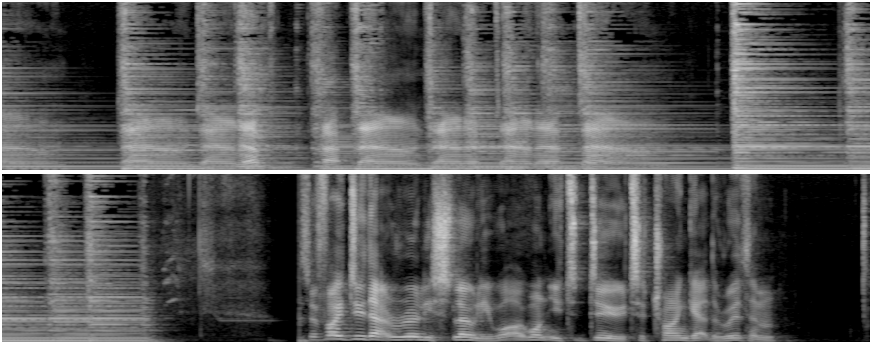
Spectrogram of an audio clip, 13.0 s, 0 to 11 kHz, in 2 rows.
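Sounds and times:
acoustic guitar strumming: 0.0 - 7.8.

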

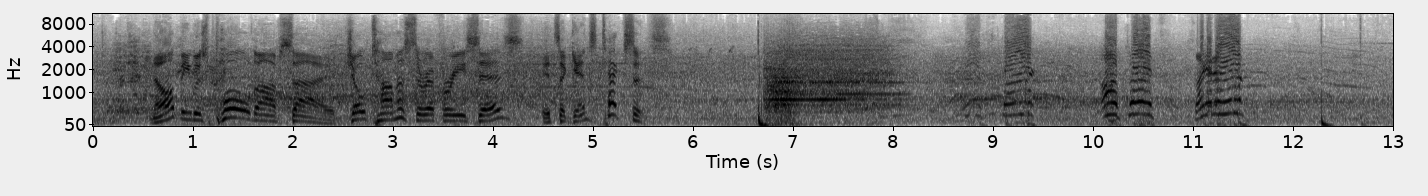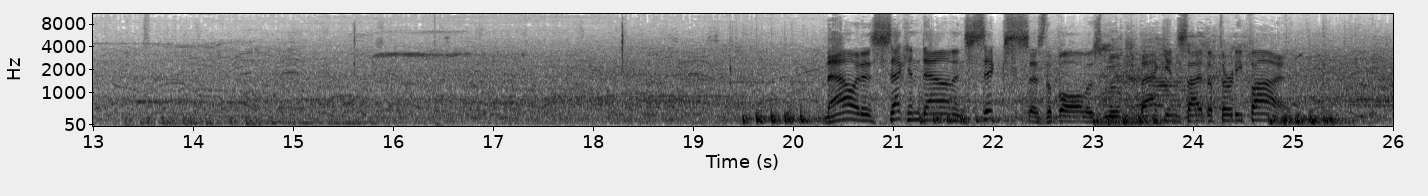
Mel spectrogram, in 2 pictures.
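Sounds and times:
stadium crowd murmur: 0.0 - 26.0.

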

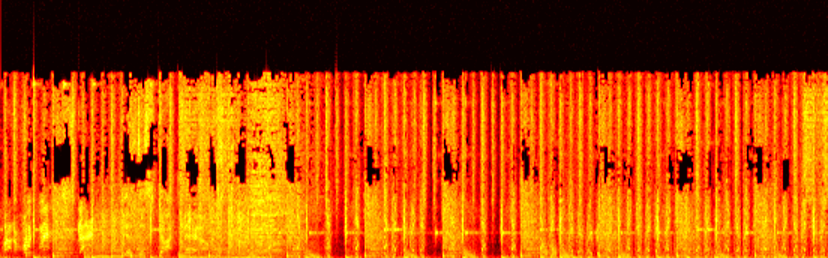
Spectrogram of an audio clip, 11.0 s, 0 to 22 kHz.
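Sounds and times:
fast drum beat: 0.0 - 11.0
turntable scratching: 3.8 - 11.0.

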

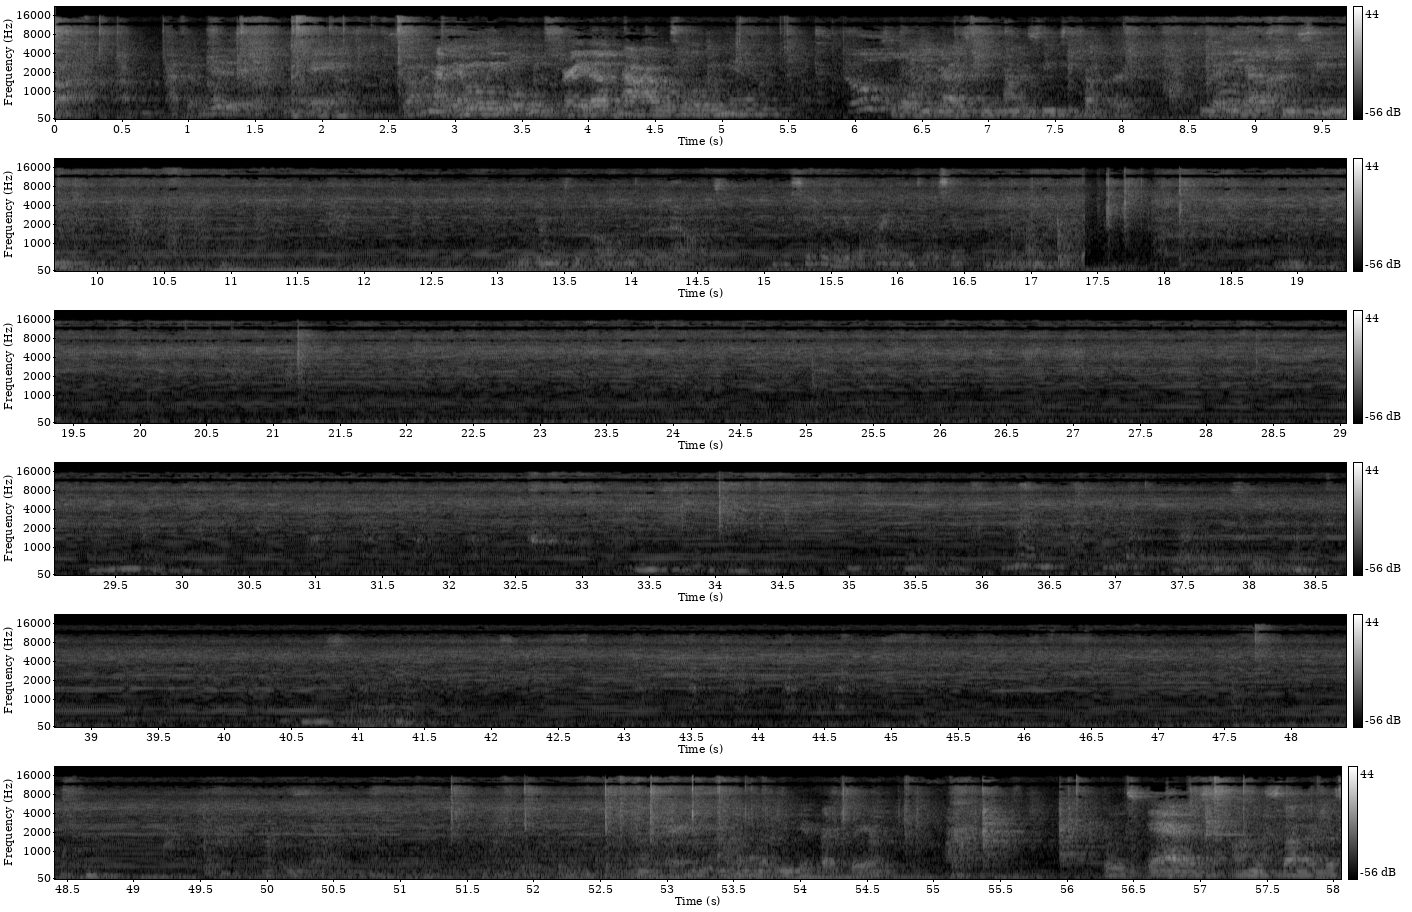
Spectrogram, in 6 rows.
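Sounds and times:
electric clippers shaving fur: 0.0 - 58.0.

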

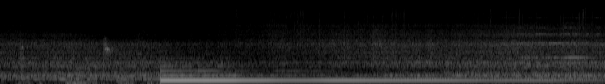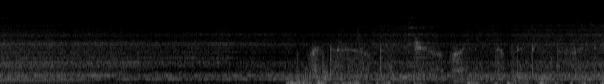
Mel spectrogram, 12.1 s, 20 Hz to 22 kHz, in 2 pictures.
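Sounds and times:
low sustained tone: 1.6 - 7.8.

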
